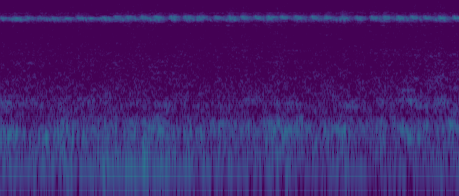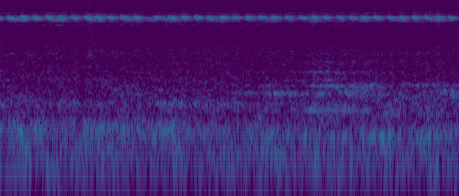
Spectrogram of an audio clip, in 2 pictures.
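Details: A calm nighttime ambience of crickets: one sustained piercing trill stays level and constant throughout, with soft low rumbling underneath and faint murmurs near the end.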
